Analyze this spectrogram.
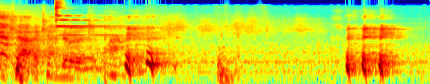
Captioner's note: laughing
